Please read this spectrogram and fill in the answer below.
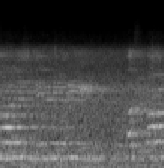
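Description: A man's voice chanting in long, held notes, each sustained for about a second before moving to the next.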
